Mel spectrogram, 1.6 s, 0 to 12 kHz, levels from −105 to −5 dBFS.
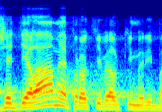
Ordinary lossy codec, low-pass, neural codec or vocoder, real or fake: Opus, 32 kbps; 7.2 kHz; none; real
